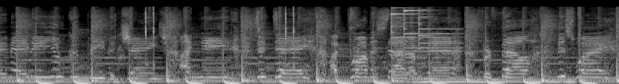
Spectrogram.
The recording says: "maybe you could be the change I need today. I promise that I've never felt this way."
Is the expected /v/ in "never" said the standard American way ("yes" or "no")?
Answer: no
